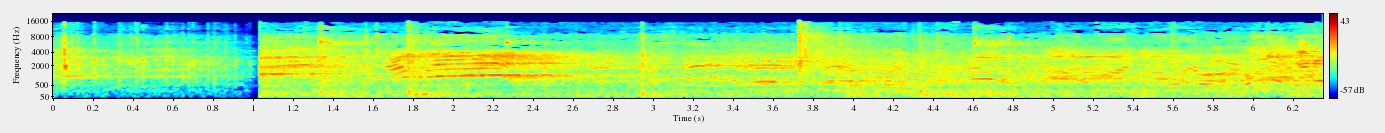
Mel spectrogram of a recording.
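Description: Indoor basketball game sound: a basketball bouncing on the hardwood gym floor, sneakers squeaking and players' and spectators' voices. The sound fades out and then cuts back in sharply about a second in.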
